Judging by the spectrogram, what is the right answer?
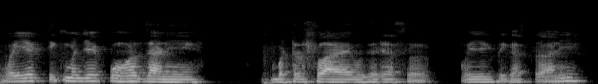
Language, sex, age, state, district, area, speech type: Marathi, male, 60+, Maharashtra, Kolhapur, urban, spontaneous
